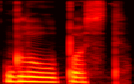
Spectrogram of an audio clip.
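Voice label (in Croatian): "glupost", Hrvatski; mreznik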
